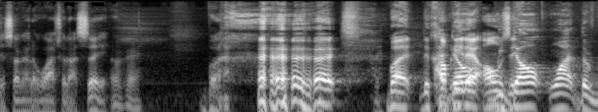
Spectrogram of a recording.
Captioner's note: laughs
